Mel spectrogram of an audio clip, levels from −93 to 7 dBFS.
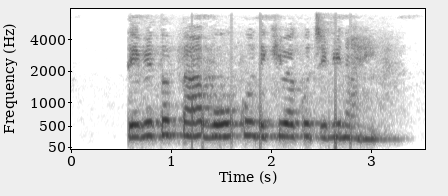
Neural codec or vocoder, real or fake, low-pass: vocoder, 44.1 kHz, 128 mel bands every 512 samples, BigVGAN v2; fake; 7.2 kHz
